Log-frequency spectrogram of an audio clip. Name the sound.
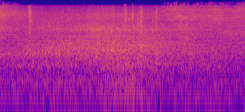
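truck driving past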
